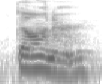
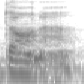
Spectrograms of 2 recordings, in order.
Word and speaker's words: Donna: Donner instead of Donna.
